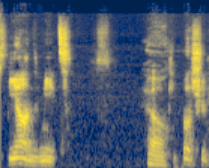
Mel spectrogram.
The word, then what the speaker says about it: Beyond Meat: You know, I hope you understand that it's not beyond the meat. It's beyond meat.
